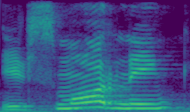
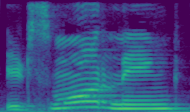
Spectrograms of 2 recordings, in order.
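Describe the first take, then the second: First: It is said as one short contracted syllable. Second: It is said as one short contracted syllable.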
